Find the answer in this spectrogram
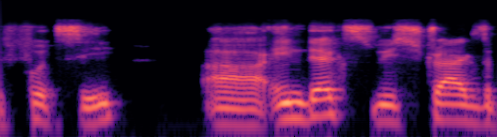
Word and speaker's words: FTSE: F we also have the ftse which is pronounced as the footy uh index which strikes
